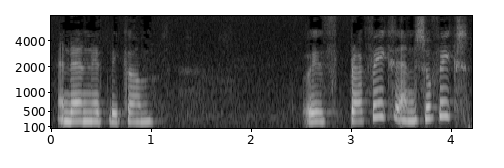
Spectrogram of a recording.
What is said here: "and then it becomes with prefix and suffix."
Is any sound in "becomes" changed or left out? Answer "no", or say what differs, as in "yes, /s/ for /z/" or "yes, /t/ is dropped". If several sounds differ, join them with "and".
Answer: yes, /z/ is dropped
